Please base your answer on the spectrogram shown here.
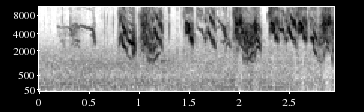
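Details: Several sparrows coming to a hand for food at a Tenmangu shrine, March 15, 2024: dense run of loud, sharp, high chirps, nearly continuous after a thin whistle-like note at the start.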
